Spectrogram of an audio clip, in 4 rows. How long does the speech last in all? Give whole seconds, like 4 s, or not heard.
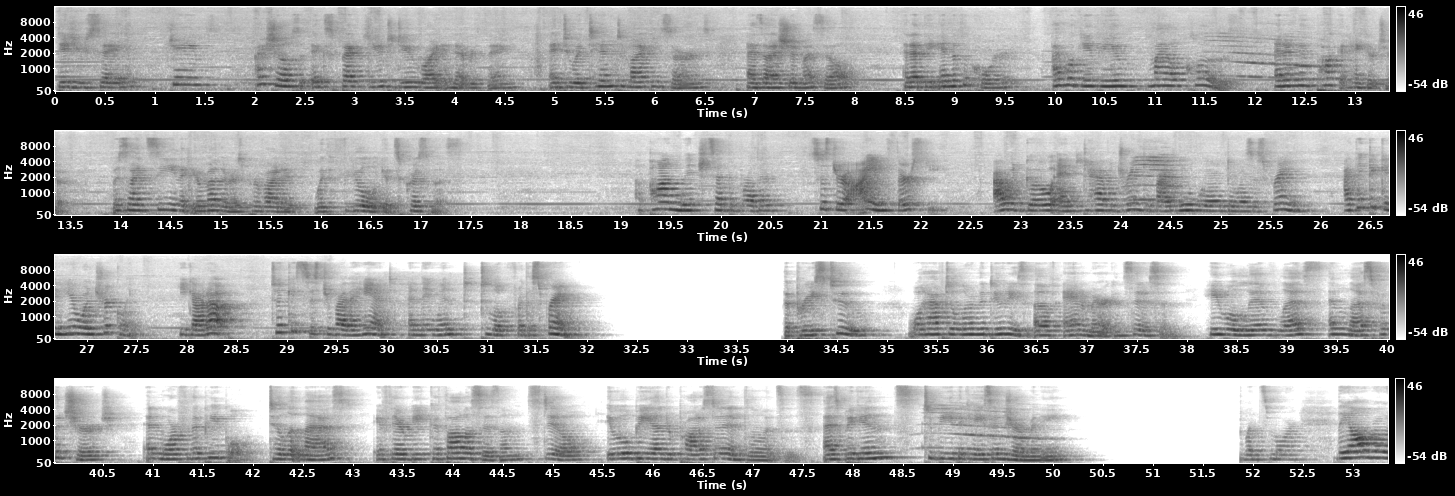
48 s.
